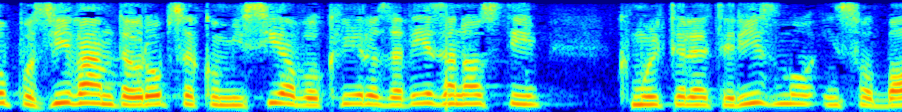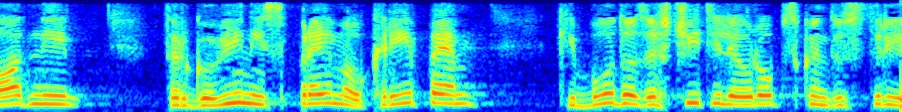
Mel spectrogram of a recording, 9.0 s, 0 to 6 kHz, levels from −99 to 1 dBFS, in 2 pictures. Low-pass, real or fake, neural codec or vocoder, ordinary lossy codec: 5.4 kHz; real; none; none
